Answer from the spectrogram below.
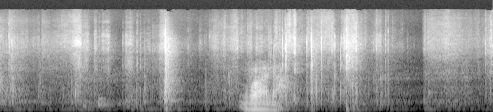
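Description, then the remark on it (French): Sheets of paper crinkle and rustle in several short, scratchy bursts as a man takes people's sheets from them, speaking briefly in the middle. “Vous voyez, ça, je vais prendre ta feuille. Ça, et je vais prendre la vôtre.”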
